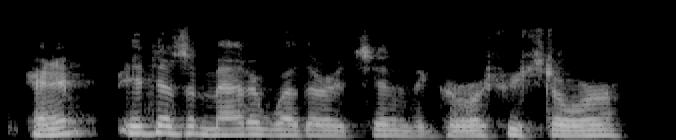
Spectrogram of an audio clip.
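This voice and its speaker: This is a man speaking. His pace is moderate. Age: 60s. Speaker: near-death experiencer. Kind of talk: interview testimony. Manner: halting.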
